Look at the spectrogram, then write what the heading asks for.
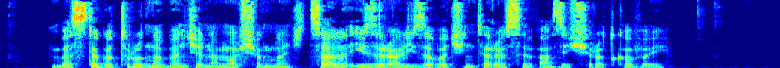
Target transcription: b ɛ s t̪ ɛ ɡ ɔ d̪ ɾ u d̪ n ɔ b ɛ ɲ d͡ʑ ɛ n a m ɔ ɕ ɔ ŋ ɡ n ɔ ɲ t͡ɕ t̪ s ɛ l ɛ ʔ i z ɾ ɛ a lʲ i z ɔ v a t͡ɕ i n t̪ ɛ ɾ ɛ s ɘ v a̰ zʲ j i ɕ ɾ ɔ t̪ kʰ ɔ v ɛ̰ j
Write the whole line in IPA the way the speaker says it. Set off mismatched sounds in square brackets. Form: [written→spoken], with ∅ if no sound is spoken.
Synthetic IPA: b ɛ s t̪ ɛ ɡ ɔ [d̪→t̪] ɾ u d̪ n ɔ b ɛ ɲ d͡ʑ ɛ n a m ɔ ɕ ɔ ŋ ɡ n ɔ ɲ t͡ɕ t̪ s ɛ l ɛ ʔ i z ɾ ɛ a lʲ i z ɔ v a t͡ɕ i n t̪ ɛ ɾ ɛ s ɘ v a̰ zʲ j i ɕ ɾ ɔ t̪ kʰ ɔ v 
